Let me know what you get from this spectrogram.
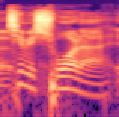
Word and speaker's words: Timișoara: Oh, Timișoara is what, yes.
